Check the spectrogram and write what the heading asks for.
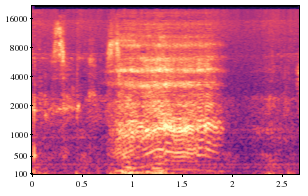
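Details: Person snoring after drinking five pegs of rum: a single loud, rough, rattling snore of about one second, with quieter breathing around it and faint room noise.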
